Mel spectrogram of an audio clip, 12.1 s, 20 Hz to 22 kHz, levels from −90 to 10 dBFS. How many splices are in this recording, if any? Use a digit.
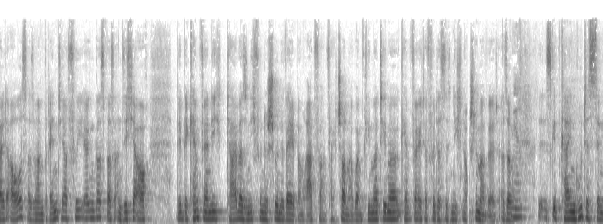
0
